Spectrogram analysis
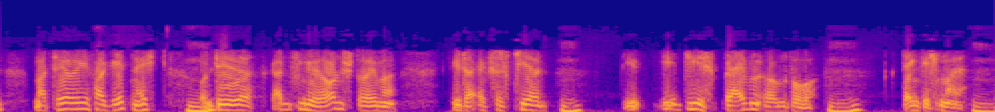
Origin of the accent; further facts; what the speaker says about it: Berlin, Germany; now in Baden-Württemberg, Germany; Ich bin ja auch Berliner. Nur dann eben nach Baden-Württemberg gegangen, weil ich so da hatte.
